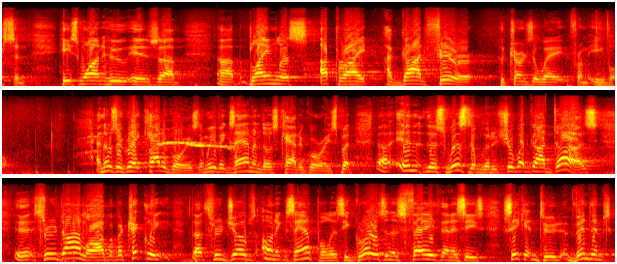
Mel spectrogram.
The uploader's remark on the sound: This sermon was preached on October 15, 2023 at Antioch Presbyterian Church. At Antioch Presbyterian Church, a mission work of Calvary Presbytery of the Presbyterian Church in America located in Woodruff, South Carolina.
